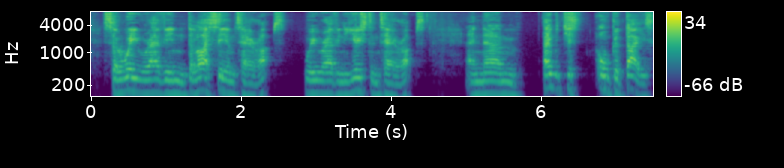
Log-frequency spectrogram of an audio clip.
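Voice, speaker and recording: A man's somewhat breathy voice at medium pitch and a moderate pace. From north London, Archway. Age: 60s. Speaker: podcast host. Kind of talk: casual interview chat.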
